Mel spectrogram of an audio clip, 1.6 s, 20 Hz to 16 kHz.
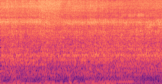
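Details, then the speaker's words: Porsche 944 after engine swap, running after reassembly: uneven, lumpy idle with a steady hiss; idle changes when sprayed with carb cleaner, intake likely not torqued, suspected vacuum leak at the intake gasket. "and while we just realized is we don't think we torque down the intake the second time we have to take it off"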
